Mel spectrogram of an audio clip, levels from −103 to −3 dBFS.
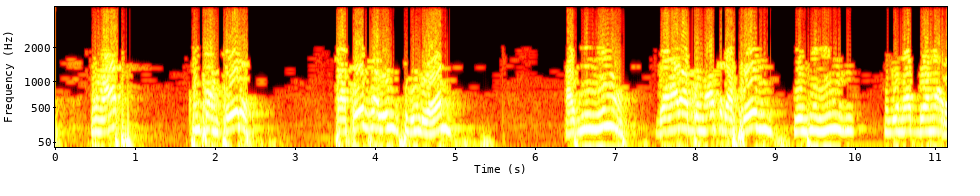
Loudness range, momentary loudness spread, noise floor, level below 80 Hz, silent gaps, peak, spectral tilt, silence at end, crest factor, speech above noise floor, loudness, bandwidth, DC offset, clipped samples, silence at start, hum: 3 LU; 14 LU; -40 dBFS; -18 dBFS; none; 0 dBFS; -12 dB/octave; 0 s; 6 dB; 35 dB; -6 LUFS; 4 kHz; under 0.1%; 9%; 0 s; none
